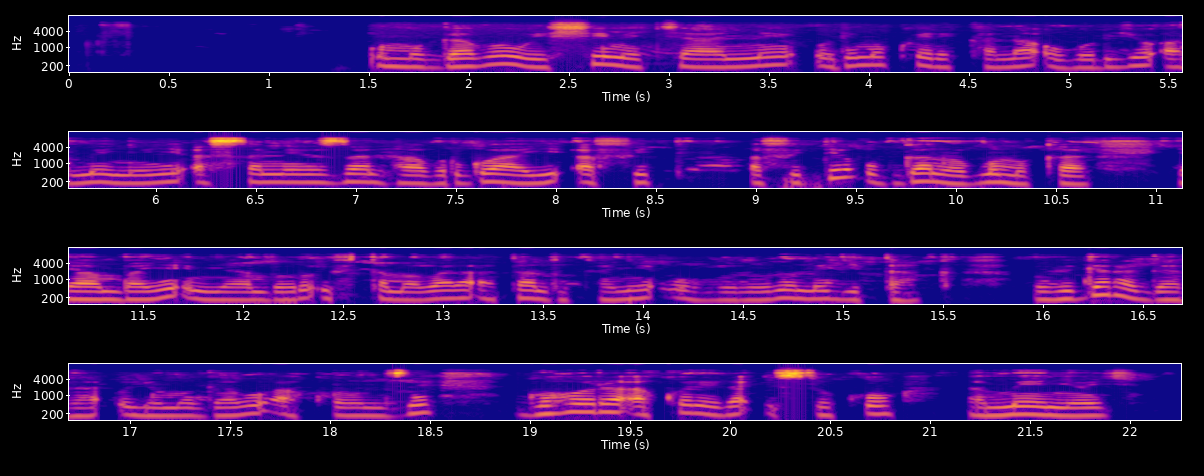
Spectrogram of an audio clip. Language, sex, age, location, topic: Kinyarwanda, female, 18-24, Kigali, health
